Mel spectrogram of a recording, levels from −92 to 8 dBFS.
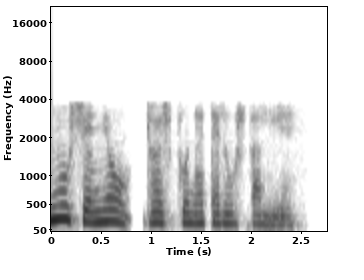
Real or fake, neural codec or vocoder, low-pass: fake; codec, 16 kHz, 1 kbps, FunCodec, trained on Chinese and English, 50 frames a second; 3.6 kHz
